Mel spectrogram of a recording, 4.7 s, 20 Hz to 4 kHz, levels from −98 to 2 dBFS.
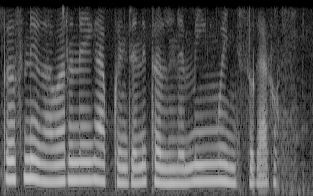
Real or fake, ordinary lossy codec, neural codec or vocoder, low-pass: real; none; none; 3.6 kHz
